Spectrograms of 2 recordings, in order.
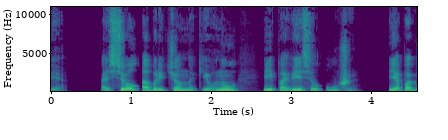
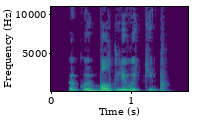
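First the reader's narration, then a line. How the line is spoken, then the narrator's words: Gruff mutter. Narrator (Russian): буркнул мой пес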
